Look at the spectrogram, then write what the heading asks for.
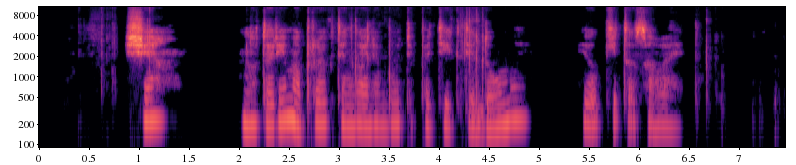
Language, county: Lithuanian, Vilnius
